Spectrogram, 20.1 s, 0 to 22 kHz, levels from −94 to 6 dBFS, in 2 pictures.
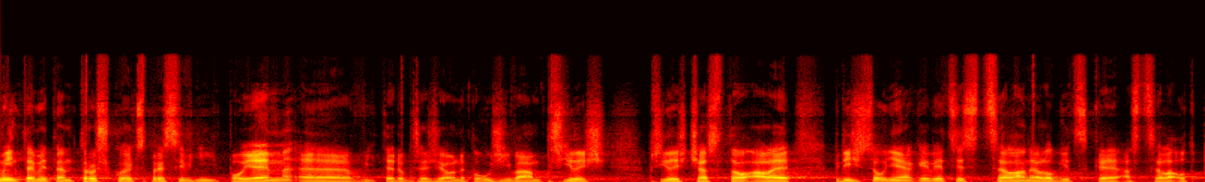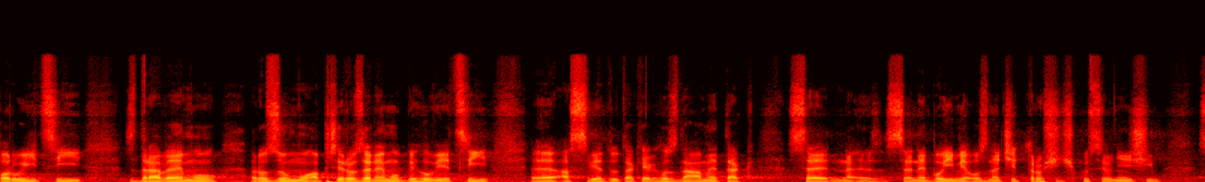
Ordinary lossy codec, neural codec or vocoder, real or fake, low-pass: Opus, 32 kbps; vocoder, 48 kHz, 128 mel bands, Vocos; fake; 14.4 kHz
